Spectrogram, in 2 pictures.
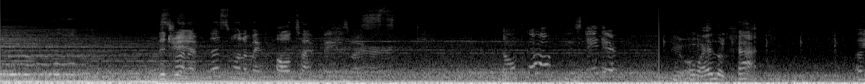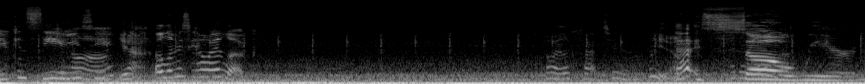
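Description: Music playing in a moving car's cabin over a steady low road rumble, the song trailing off in the first few seconds. Then voices talk over the road noise.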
